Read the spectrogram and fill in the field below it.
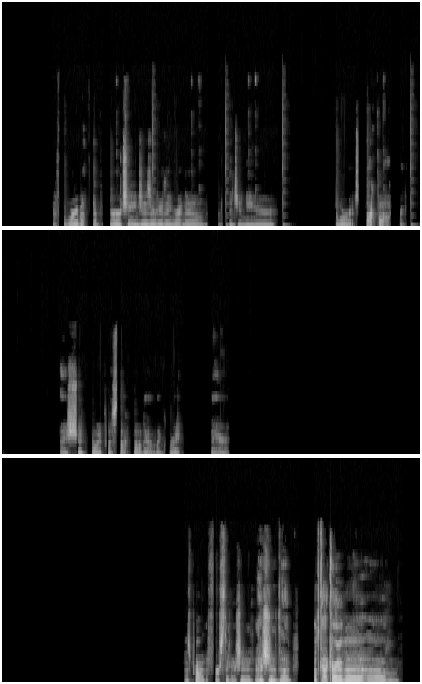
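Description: A man talks calmly and casually into a close microphone, pausing now and then.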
